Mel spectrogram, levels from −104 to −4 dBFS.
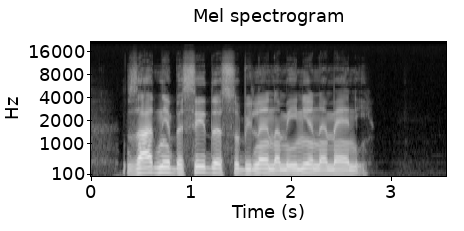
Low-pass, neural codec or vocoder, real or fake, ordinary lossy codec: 19.8 kHz; vocoder, 44.1 kHz, 128 mel bands every 512 samples, BigVGAN v2; fake; none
